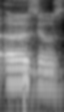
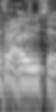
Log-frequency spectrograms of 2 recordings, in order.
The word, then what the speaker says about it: Özil: So it's the same way as in Mesa Özil's names. Not me Ozil. It's me Özil.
